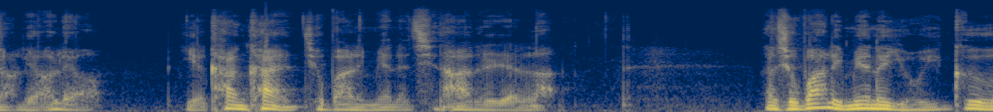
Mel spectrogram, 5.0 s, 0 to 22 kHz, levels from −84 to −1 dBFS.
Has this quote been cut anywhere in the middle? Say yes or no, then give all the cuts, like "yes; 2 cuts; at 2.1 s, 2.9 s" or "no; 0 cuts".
no; 0 cuts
